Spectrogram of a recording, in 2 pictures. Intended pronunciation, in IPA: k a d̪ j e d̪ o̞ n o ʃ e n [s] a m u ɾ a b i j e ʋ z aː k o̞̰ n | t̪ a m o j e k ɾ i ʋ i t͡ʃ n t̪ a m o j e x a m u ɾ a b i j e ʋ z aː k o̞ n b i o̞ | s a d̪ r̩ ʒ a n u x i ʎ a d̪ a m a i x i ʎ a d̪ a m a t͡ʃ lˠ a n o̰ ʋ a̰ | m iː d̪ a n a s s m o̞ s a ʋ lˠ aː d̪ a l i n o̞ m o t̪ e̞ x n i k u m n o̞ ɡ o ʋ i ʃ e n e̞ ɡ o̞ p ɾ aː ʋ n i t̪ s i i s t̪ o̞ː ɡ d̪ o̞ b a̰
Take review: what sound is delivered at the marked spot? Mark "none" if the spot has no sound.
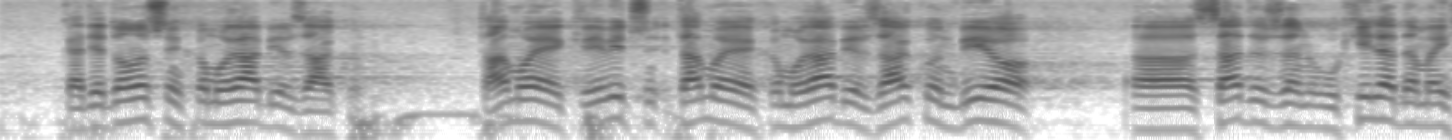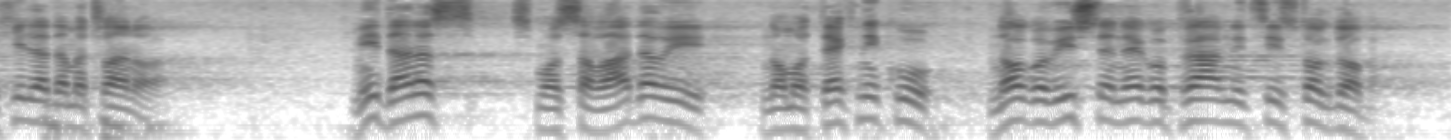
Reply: x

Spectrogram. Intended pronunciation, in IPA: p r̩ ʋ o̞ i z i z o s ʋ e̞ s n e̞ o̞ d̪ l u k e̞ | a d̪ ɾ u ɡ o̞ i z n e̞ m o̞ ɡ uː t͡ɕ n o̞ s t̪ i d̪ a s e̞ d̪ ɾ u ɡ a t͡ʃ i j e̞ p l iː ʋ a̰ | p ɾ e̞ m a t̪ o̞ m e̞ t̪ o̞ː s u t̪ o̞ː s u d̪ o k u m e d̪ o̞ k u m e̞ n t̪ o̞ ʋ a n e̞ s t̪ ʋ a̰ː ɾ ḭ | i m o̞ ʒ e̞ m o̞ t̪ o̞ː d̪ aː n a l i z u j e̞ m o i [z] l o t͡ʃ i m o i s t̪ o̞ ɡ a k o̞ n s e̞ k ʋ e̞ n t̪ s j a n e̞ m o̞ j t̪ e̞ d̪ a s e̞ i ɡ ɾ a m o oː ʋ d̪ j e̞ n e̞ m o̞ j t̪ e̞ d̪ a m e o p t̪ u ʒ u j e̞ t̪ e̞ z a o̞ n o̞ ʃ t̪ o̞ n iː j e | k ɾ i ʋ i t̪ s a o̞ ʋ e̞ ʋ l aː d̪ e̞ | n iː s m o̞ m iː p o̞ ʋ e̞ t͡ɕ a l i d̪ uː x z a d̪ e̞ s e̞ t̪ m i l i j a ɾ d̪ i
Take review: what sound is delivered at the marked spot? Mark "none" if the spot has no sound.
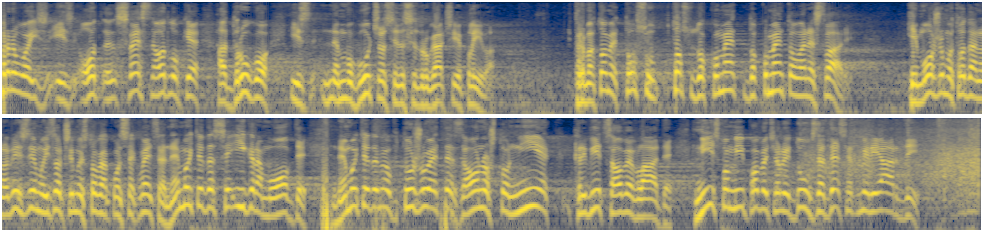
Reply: z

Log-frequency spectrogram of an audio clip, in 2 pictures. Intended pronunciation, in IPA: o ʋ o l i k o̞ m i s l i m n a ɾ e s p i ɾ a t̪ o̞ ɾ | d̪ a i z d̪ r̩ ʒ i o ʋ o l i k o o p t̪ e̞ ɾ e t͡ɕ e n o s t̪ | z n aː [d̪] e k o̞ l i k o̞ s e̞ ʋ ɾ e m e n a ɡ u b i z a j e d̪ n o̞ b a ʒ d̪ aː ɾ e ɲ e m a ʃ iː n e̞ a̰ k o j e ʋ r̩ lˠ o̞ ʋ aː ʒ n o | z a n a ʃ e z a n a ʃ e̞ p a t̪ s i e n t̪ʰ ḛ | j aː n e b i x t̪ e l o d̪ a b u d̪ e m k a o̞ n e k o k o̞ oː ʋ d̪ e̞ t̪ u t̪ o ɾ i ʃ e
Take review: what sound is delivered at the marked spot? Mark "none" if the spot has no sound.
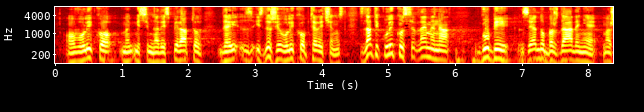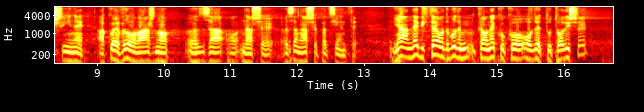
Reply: t̪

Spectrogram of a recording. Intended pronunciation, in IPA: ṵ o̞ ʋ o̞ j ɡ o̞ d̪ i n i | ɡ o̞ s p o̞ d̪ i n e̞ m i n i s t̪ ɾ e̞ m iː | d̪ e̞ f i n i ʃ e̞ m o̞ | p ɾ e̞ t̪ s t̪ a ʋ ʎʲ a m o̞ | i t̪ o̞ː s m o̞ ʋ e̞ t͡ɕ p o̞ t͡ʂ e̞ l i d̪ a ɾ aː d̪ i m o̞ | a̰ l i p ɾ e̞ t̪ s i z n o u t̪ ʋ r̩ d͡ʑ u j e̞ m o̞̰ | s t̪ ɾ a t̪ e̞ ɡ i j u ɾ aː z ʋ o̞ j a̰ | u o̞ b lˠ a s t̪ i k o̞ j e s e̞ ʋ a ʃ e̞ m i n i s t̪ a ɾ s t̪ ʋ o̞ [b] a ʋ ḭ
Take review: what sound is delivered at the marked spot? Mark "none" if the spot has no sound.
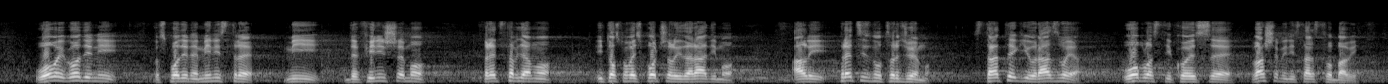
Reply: b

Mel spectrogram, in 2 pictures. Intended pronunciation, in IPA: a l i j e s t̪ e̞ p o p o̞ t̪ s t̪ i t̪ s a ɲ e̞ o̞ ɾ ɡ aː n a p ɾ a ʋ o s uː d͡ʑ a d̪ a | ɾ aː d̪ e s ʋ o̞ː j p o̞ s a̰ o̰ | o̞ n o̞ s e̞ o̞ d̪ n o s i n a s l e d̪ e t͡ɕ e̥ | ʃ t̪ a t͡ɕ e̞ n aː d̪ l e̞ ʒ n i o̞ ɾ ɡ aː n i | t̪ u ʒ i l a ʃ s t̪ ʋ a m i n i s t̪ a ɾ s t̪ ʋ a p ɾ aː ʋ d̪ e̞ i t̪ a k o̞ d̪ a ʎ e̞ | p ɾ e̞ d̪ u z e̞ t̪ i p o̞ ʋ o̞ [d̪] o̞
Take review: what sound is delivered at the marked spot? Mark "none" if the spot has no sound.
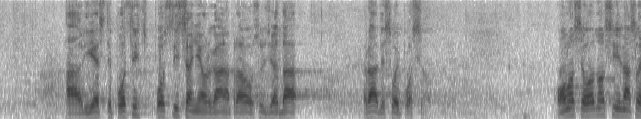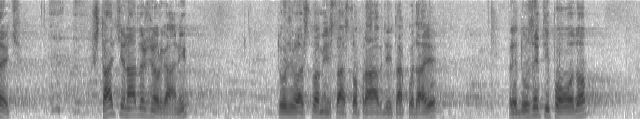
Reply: d̪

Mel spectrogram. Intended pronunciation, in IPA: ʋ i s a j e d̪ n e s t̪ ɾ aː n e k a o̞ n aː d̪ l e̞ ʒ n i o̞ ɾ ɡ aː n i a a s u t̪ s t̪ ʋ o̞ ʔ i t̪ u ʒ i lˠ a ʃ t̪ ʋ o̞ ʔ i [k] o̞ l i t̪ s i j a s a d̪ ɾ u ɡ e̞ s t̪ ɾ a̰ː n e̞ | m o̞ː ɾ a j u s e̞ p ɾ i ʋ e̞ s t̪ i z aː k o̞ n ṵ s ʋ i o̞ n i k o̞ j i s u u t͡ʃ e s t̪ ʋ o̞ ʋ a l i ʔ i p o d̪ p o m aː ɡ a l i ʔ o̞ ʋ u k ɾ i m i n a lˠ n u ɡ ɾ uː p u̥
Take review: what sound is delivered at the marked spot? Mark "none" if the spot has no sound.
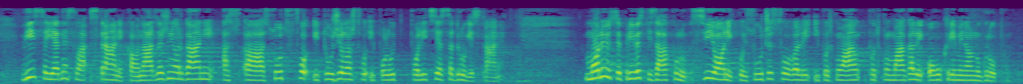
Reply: p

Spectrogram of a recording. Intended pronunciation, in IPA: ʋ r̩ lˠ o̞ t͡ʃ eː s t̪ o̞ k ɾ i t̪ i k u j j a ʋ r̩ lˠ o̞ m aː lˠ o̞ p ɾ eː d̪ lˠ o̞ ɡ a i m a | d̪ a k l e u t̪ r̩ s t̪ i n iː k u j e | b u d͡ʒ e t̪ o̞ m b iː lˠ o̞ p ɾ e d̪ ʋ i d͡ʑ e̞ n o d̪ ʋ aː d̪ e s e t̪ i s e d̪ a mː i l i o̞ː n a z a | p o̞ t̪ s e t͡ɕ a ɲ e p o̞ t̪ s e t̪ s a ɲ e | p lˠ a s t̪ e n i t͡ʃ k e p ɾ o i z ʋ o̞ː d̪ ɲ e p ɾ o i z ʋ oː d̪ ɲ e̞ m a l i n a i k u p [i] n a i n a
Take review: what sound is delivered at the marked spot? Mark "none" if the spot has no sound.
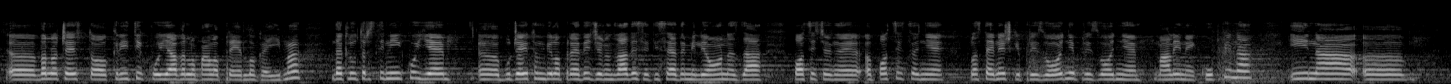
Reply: i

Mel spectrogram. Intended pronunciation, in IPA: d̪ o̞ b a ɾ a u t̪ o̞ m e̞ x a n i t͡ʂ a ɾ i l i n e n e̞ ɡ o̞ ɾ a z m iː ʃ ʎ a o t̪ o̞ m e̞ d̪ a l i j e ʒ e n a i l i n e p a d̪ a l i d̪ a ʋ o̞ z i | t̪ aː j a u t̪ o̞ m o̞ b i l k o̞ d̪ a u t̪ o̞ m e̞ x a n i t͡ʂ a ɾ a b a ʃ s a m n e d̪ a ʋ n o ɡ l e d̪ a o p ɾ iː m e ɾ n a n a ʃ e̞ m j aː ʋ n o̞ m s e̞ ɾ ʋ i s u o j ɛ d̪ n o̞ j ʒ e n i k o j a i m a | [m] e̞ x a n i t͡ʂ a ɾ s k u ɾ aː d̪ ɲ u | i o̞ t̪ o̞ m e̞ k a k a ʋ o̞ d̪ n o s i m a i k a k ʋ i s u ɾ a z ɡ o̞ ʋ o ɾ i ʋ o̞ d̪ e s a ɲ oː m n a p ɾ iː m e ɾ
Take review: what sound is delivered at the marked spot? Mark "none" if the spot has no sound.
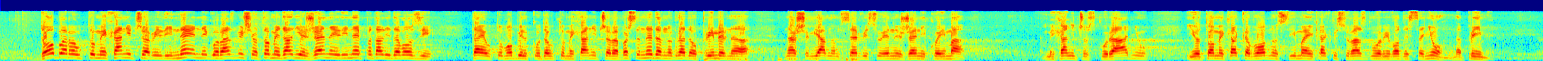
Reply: m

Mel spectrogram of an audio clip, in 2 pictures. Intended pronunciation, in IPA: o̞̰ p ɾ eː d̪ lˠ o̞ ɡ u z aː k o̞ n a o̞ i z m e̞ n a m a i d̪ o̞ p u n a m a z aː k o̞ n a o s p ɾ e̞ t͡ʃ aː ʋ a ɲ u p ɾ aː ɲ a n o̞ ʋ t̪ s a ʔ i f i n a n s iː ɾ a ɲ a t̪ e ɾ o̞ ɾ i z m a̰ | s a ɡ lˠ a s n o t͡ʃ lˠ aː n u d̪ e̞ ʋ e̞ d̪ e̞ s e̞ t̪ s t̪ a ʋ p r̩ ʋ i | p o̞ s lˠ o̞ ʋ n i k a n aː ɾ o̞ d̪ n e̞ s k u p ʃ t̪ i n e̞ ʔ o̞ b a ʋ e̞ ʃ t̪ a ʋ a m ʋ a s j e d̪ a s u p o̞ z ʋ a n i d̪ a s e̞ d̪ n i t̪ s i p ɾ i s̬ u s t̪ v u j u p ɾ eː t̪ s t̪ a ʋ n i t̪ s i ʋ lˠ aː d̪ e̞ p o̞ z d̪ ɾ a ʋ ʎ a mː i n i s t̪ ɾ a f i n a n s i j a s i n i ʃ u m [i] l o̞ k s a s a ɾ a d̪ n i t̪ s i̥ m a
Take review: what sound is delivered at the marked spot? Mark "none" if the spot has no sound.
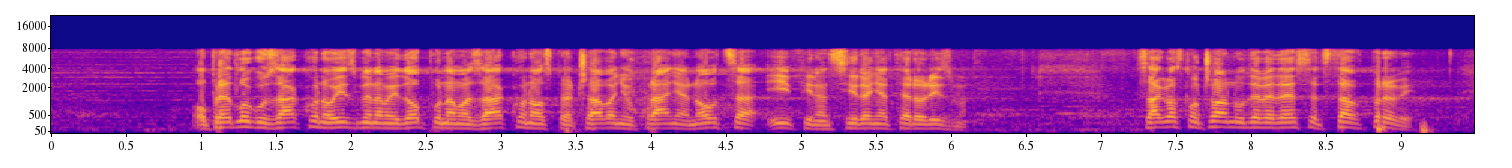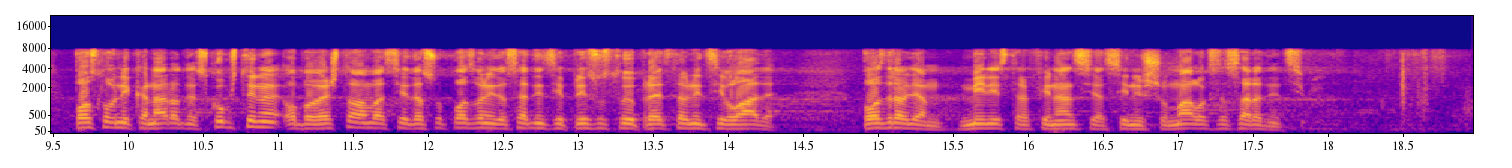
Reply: a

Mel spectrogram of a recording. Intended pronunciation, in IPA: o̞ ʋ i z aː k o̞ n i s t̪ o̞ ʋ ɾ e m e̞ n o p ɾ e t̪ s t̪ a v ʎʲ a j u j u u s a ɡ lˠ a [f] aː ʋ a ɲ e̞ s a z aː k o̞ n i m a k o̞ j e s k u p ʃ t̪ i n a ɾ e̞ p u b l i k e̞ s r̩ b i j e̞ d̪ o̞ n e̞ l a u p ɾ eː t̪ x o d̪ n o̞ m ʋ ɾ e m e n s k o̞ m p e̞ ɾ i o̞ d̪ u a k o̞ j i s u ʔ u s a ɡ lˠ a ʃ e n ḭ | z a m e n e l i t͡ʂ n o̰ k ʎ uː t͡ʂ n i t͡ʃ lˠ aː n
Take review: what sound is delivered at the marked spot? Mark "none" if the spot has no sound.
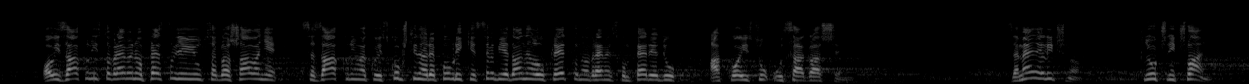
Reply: ʃ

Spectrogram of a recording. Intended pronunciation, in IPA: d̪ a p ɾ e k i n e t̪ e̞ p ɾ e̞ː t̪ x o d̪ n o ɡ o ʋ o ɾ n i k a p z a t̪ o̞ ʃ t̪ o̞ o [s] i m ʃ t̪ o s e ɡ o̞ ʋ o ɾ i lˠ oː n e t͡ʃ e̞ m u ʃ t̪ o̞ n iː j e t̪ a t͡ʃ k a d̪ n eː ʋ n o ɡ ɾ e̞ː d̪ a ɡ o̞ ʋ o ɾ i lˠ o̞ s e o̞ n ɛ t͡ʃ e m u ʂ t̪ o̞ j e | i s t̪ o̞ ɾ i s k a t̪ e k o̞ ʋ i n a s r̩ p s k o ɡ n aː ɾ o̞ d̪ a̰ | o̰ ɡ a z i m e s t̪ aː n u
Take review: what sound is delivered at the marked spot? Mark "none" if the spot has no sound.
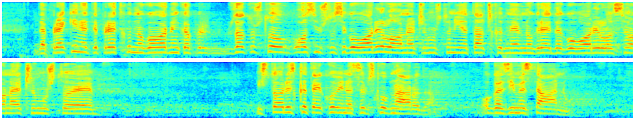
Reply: s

